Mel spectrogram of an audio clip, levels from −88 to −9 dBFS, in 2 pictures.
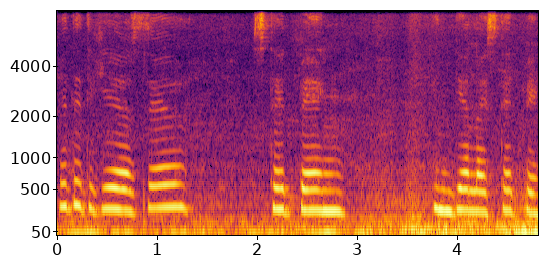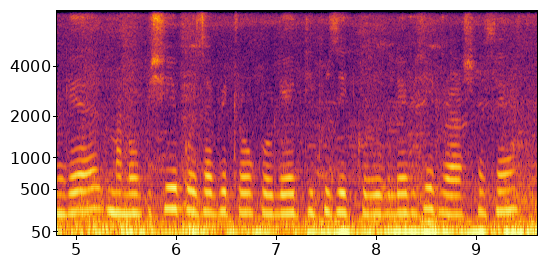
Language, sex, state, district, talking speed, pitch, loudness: Nagamese, female, Nagaland, Dimapur, 135 wpm, 235 Hz, -16 LUFS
